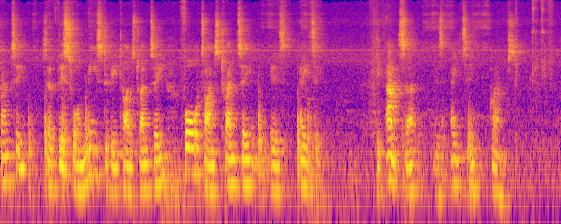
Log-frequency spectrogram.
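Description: A man explains calmly.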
